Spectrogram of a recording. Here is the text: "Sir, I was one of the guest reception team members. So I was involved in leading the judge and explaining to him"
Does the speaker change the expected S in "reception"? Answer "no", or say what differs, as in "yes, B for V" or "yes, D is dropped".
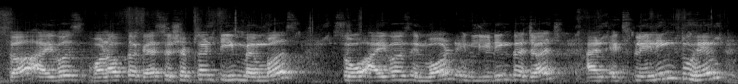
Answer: yes, SH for S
